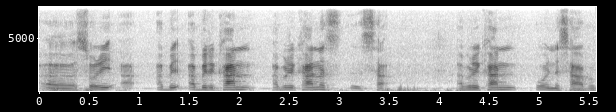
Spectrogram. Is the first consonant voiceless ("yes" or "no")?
yes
